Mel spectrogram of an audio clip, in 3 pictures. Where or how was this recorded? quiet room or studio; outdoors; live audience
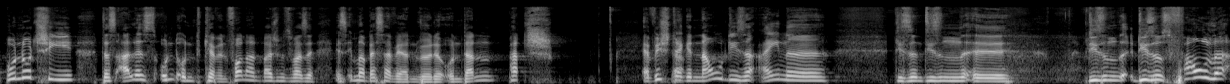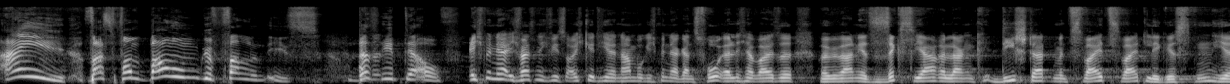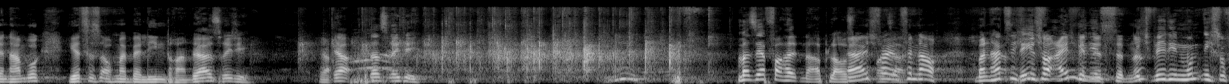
live audience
